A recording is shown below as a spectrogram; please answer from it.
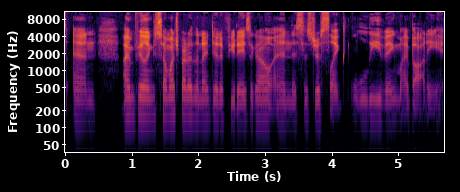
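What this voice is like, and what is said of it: Raspy, sniffly voice. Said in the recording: “I sound a little bit more raspy today on this episode, and you hear a lot more sniffles. I am just getting over a cold ... I just sound worse than I feel”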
